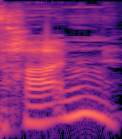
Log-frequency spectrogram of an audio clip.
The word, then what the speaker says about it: Haughton: guest with us, Haughton from Virginia, here in the United States. How are you? I'm doing good. How about yourself, Eric? Good. Did I get Haughton correct? That is the correct pronunciation.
